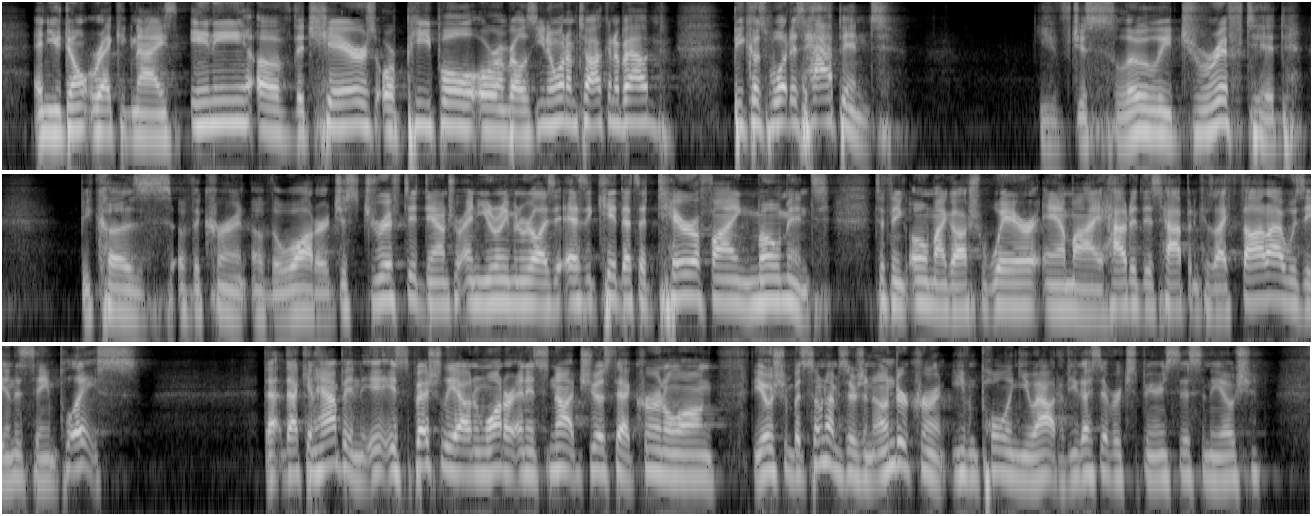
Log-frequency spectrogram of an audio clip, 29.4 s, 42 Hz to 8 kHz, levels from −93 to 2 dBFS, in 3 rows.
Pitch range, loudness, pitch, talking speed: 130-165 Hz, -24 LUFS, 145 Hz, 215 wpm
